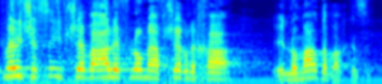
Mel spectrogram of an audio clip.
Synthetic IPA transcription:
t̪meliʃesifʃevaale̞flo̞meafʃe̞ʁle̞χa | lo̞maʁd̪ava̰ʁkaze

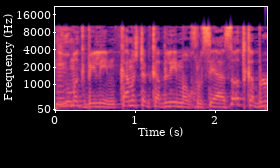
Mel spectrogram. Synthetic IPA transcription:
ijumakbilimkamaʃat̪emekablimauχlusiaːzo̞t̪kabl

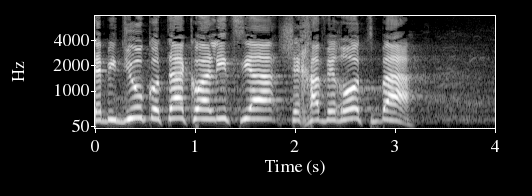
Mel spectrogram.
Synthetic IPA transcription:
ebidjuko̞tako̞alit͡sjaʃe̞χave̞ʁo̞t̪ba

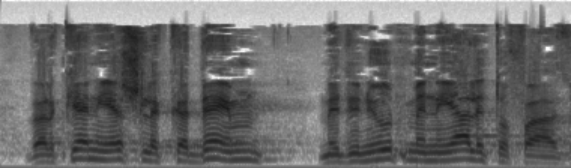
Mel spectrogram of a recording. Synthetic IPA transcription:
vealkenjeʃlekad̪emː | ed̪inijut̪menijalet̪ofaaːz

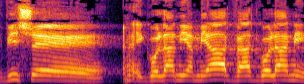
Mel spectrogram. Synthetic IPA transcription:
viʃe | iɡolaniamiad̪vead̪ɡolani

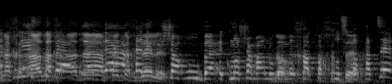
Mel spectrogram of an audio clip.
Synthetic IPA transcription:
niveaʁaɡaeekiʃaʁubekmoʃeamaʁnubemeχapaχut͡sbaχat͡se

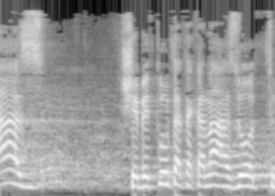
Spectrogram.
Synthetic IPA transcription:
az | ʃebit̪klut̪at̪akanahazo̞t̪

